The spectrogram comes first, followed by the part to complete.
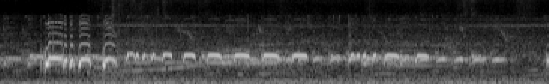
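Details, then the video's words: Loud local zebra dove used to draw other zebra doves into replying. A brief stuttered burst is followed by a long, steady run of quick, even cooing notes that keeps going for several seconds. "Perkutut Lokal Gacor SUARA BESAR Ahlinya Bikin Semua Burung Perkutut Langsung Nyaut"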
